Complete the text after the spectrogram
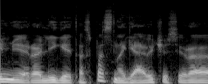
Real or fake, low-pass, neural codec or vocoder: real; 19.8 kHz; none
